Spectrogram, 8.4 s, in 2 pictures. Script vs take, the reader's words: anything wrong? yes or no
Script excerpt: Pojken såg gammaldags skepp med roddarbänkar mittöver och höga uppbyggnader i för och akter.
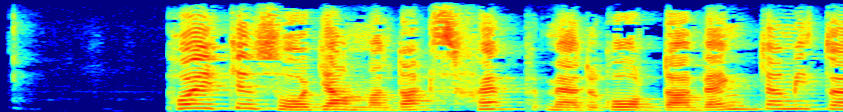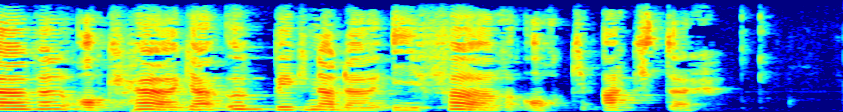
no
